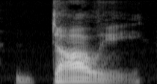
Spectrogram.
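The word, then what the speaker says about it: DALL-E: uh is a thing called Dolly kind of like Salvador Dolly but spelled like Wall-E with a d so it's Dolly so d a l l- e Dolly right okay and this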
